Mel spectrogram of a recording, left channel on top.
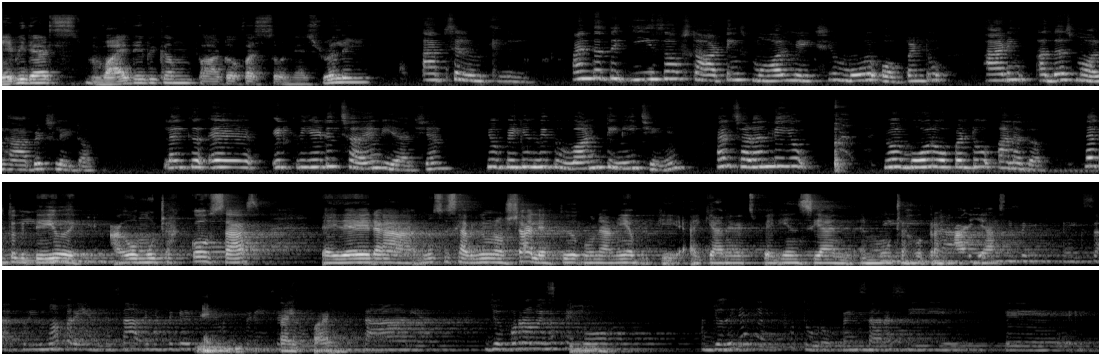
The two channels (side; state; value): both; different; correlation 0.00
